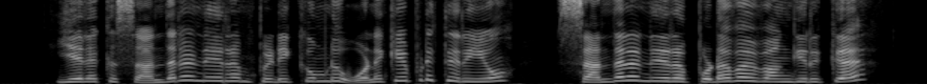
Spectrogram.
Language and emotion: Tamil, surprised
